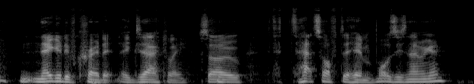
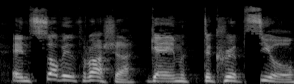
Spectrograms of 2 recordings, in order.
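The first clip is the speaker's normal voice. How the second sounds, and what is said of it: Put-on Russian accent. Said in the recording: “Thanks to Zoya Destroyer for the inspiration behind that accent.”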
